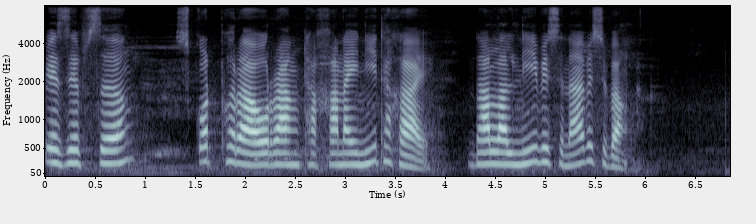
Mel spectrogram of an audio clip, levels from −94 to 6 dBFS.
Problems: none marked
